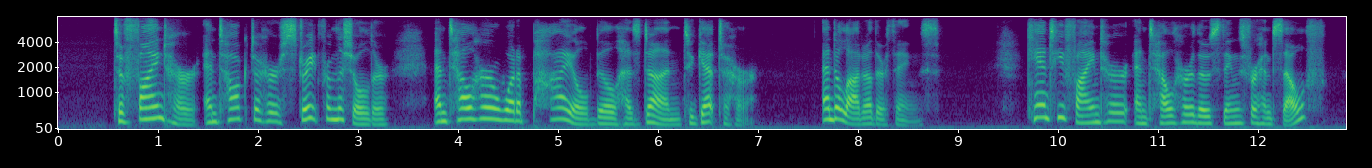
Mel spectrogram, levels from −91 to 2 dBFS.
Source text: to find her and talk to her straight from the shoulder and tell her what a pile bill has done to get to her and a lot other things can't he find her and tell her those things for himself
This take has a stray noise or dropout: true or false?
false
